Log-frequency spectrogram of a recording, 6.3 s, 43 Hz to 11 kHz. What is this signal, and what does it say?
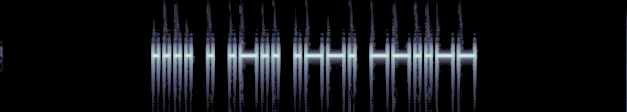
Morse code, heard as a keyed tone, about 22 wpm, 700 Hz. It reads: HELP,
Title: 4x Word-Spacing - Sentences from Top 300 Words - 22wpm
